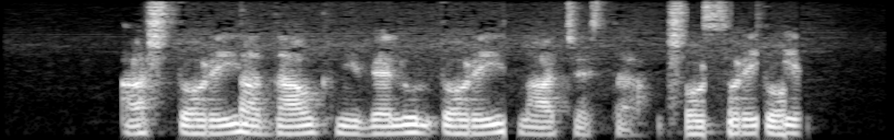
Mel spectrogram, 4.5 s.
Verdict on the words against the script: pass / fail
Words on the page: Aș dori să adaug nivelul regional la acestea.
fail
